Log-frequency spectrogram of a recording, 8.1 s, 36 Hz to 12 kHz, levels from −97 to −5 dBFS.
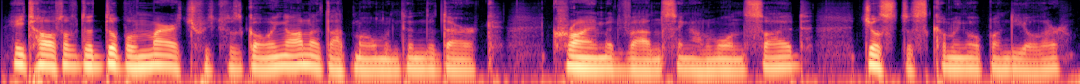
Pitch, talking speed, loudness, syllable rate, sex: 110 Hz, 195 wpm, -19 LUFS, 5.1 syllables/s, male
